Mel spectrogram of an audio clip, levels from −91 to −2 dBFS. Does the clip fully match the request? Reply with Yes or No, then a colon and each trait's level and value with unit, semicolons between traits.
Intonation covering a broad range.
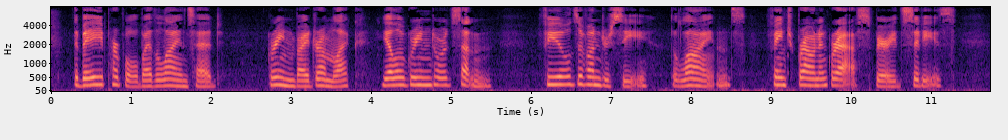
No: average, 3.5 semitones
